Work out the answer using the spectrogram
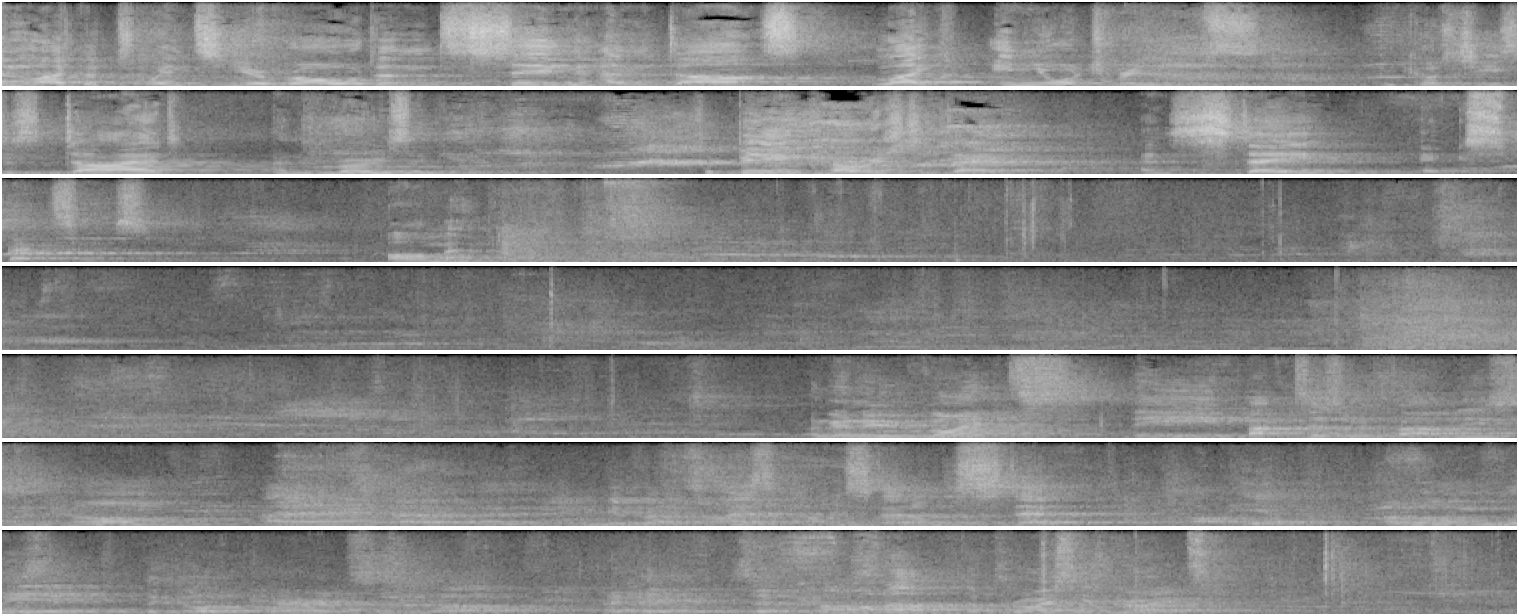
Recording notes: I have recorded on Easter Sunday an encouraging talk at Newcastle Holy Cross (Fenham)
